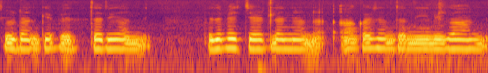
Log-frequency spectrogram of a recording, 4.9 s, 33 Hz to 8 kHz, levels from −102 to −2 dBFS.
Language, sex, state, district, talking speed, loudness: Telugu, female, Andhra Pradesh, Sri Satya Sai, 125 wpm, -16 LUFS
